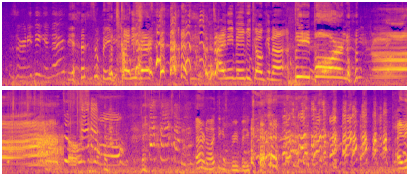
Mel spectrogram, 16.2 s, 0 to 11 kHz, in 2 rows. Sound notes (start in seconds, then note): 7.4 grunting; 13.0 everyone laughing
